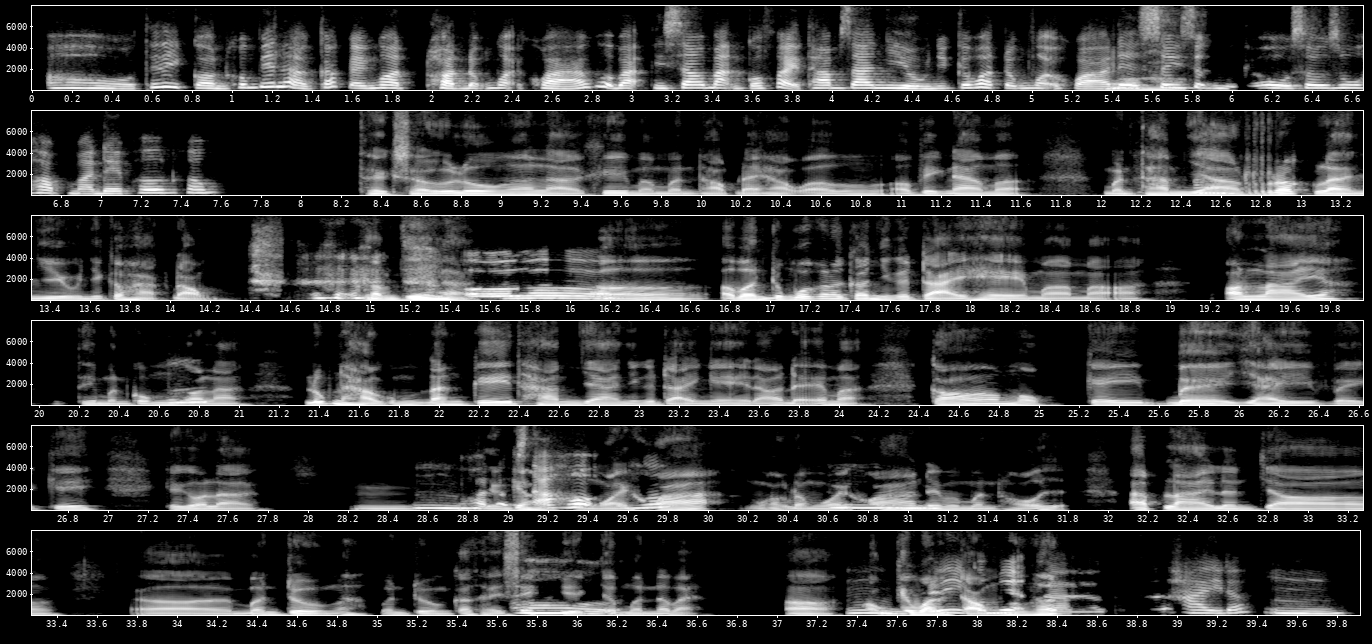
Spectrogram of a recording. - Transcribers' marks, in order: "hoạt-" said as "ngoạt"; distorted speech; tapping; other background noise; chuckle; static; in English: "apply"
- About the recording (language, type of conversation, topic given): Vietnamese, podcast, Bạn có thể kể về lần bạn đặt ra một mục tiêu lớn và kiên trì theo đuổi nó không?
